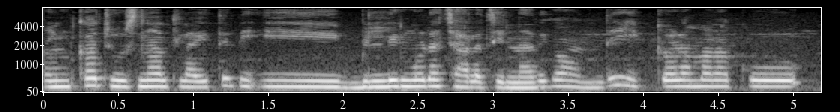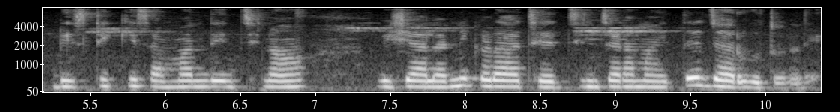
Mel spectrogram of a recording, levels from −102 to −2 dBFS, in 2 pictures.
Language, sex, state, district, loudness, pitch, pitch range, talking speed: Telugu, female, Telangana, Nalgonda, -18 LUFS, 215 Hz, 210-225 Hz, 120 wpm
